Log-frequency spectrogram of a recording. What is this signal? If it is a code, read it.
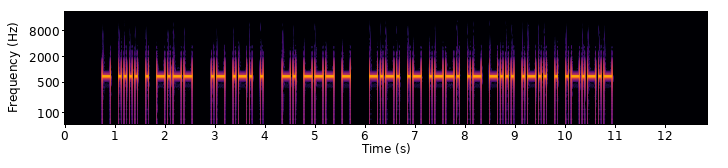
Morse code, heard as a keyed tone, about 22 wpm, 700 Hz. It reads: THEY ARE NOT CAPABLE.
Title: Sentences from Top 1200 Words 22wpm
